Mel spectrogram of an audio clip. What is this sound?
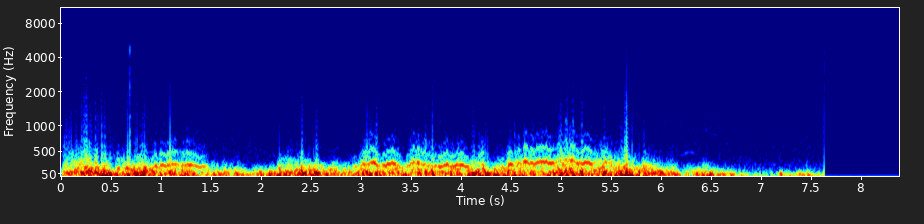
Sound generated by the appearance of the air in outdoor. Hard intensity level.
